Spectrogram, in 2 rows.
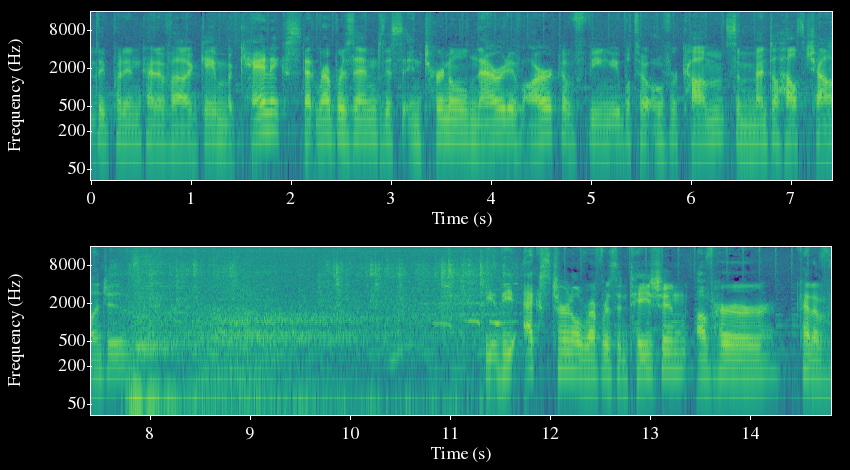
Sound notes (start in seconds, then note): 7.6 wind blows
